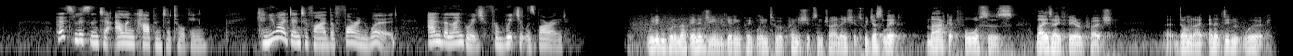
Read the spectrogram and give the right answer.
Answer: Laissez-faire is a borrowing from French.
